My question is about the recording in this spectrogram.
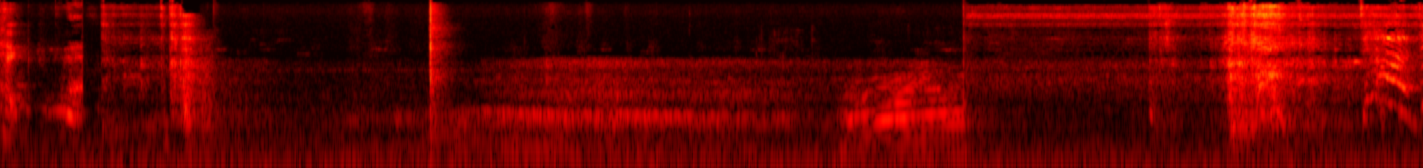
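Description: Soundtrack of short amateur video clips played back: a muffled, dull-sounding stretch with a sharp click about four seconds in and a voice rising in pitch near the middle, then a clearer clip with voices talking near the end. A woman's laughter is heard briefly at the start.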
